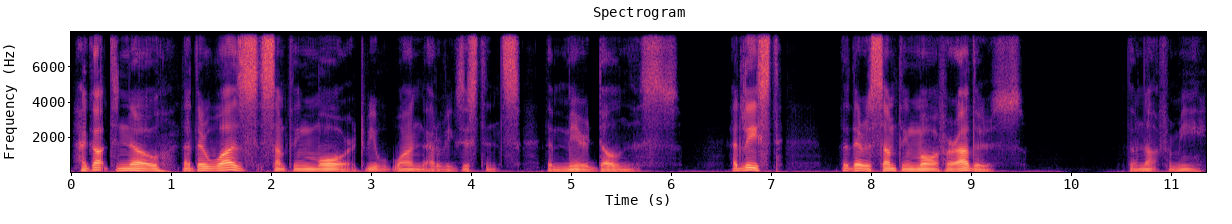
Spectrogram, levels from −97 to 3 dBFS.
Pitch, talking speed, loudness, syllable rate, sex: 90 Hz, 165 wpm, -20 LUFS, 5.0 syllables/s, male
